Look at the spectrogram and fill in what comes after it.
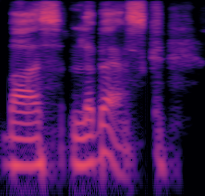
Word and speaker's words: Lebesque: So without further ado, I have to introduce our guest today, Bas Lebesque.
